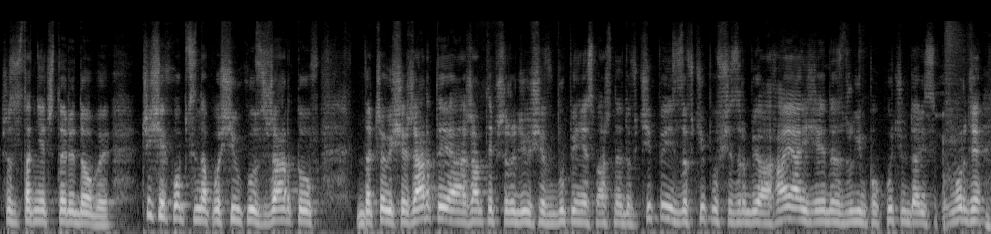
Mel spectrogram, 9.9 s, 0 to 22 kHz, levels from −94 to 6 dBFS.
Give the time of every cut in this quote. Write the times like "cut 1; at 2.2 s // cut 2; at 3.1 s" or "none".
none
